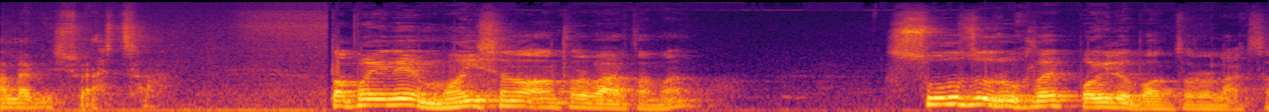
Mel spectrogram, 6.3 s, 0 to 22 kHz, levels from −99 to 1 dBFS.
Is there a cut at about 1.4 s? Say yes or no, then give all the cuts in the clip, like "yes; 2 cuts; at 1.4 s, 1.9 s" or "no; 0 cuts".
yes; 1 cut; at 1.4 s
